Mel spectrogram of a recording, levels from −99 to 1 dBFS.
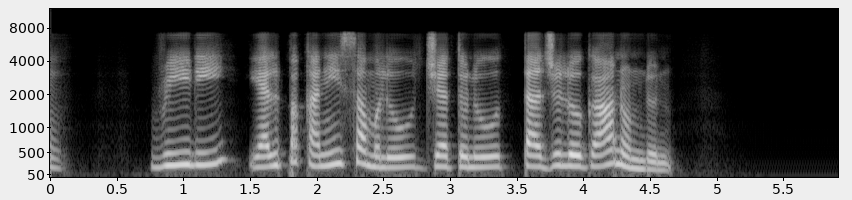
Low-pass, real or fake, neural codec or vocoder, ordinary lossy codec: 7.2 kHz; fake; codec, 16 kHz, about 1 kbps, DyCAST, with the encoder's durations; none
